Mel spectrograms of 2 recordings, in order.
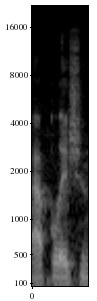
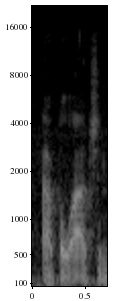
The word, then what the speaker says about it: Appalachia: Yeah, Appalachian State. I'll use this opportunity to practice my chops saying Appalachia. That's how you say it, depending on where you live.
